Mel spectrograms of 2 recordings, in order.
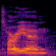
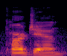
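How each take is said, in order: First: The name is pronounced with Hungarian sounds. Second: The name is pronounced with American English sounds.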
